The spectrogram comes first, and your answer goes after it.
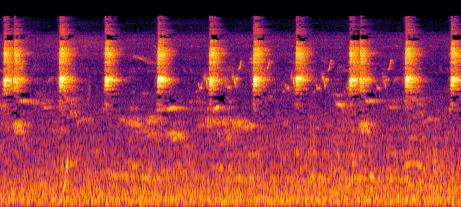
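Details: Indian palm squirrel giving sharp, high chips, about two per second in a steady series, each a short bright burst, with faint softer chirps between them over a low hiss.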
